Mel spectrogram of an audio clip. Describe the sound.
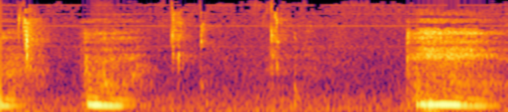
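Chewing on a small taste of poppy seed filling for poppy seed cake, the poppy seed cooked in milk, gives a few short, soft, wet bursts of mastication mixed with a couple of low hummed voice sounds.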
